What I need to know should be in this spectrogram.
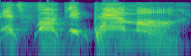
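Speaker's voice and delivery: acted-out thrilled cry, light and excited. Retelling being spotted at VidCon: imitating Sofane screaming. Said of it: "he started screaming".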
